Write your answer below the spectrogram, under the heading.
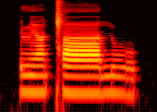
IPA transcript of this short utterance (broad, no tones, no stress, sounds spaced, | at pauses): lʲ ã ǁ aː n u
